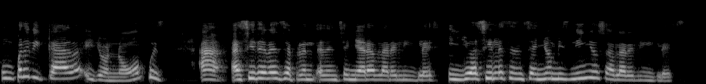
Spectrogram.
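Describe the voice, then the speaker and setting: In a Mexican accent, a woman speaks at a fairly quick pace with a high pitch, lively intonation and a dark, mellow tone. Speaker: English teacher, student in a class. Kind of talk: class discussion.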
